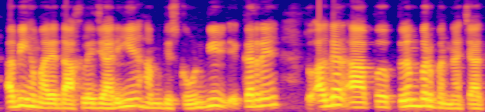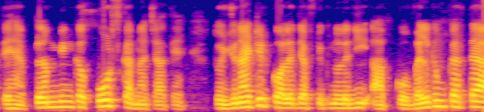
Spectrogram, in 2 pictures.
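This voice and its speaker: A man in his thirties with a Pakistani accent gives a promotional talk to camera, often repeating and rephrasing his points. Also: mid-range voice. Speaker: college channel presenter. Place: small office, indoors. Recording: dull lo-fi camera audio.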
